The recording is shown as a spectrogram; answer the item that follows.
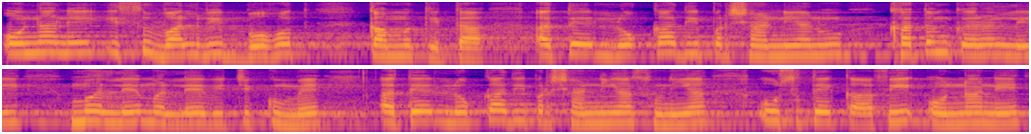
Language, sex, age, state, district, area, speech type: Punjabi, male, 30-45, Punjab, Jalandhar, urban, spontaneous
